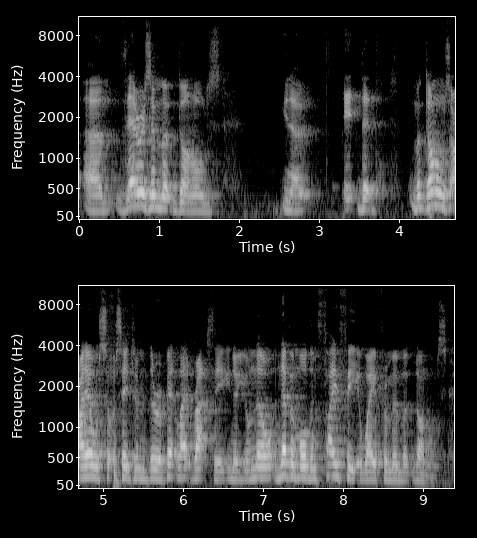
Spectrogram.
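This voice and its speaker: A man's voice: on the high side, normal speed. A man talks business casually, his slightly raised voice wandering through fillers and restarts. The room adds a noticeable echo around him. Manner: rambling, conversational, many fillers and restarts. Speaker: business podcast host. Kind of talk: casual explanatory chat.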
